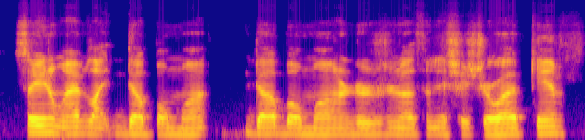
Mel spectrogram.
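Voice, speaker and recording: A man speaks at a fairly slow pace in a Southern US accent, with a medium pitch and a bright, sharp tone. His intonation stays monotone and flat. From Tennessee. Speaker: viewer joining the livestream. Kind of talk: casual chat. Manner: slurred as talk goes on.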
